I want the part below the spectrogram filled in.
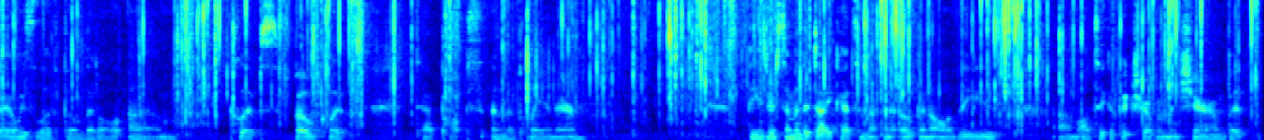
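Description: Low, gravelly woman unboxing planner goodies. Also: noisy background. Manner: chatty, enthusiastic, soft-spoken at times. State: raspy from smoky air. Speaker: planner vlogger. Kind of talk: casual product unboxing. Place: home, while her son is in an online class.

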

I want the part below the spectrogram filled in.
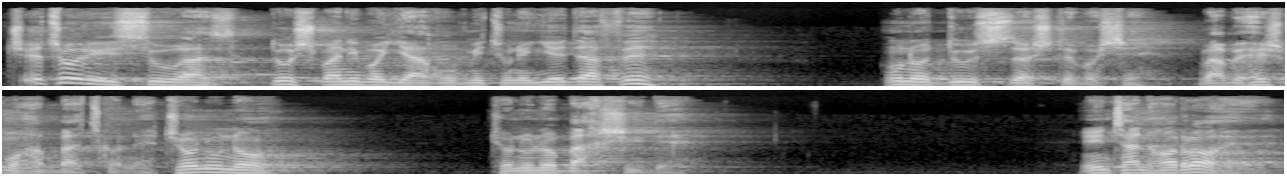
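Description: A man's voice: medium pitch, very animated, long pauses, darkish tone, close to an everyday voice. A man voicing a preacher, delivering a sermon in an earnest, conversational way and asking the audience questions. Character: earnest middle-aged male preacher. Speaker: pastor. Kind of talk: dubbed sermon. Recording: echoey hall with faint music.

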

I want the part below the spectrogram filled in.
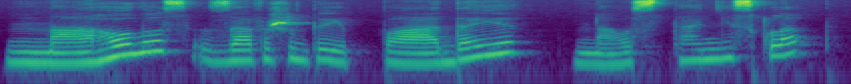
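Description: A middle-aged woman giving a spoken lesson. She pronounces words slowly and carefully, and she repeats each one so listeners can copy her. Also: lowish voice, big pitch swings. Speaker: French pronunciation teacher.

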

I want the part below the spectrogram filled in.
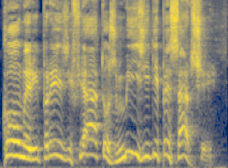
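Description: A man voicing a tough, wry old partisan in a theatrical reading, telling his story with lively exclamations. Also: very high voice, measured pace, heavily acted. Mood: recounting. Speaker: reader voicing a character.

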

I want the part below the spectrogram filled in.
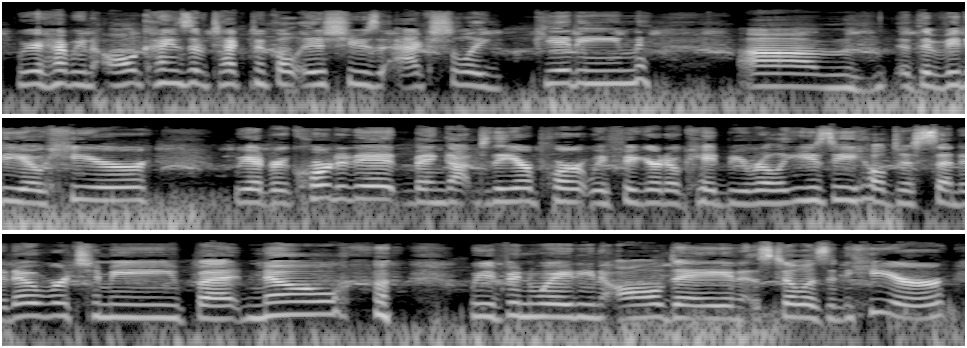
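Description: A homestead vlogger on a grassy farm gives a casual update to her phone, held at arm's length, full of ums and restarts. Her voice is on the high side, steady, fairly bright, and at normal speed. The low-quality recording carries a little hiss or hum.

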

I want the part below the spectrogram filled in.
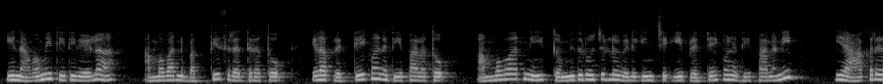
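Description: A woman gives devotional instruction in an earnest, courteous teaching manner. Her voice is mellow and dark-toned, at a middle pitch. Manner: earnest, instructive, addresses viewers politely. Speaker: devotional channel host.

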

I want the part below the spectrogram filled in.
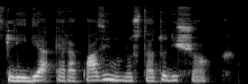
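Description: A woman reading a novel aloud in a steady storytelling manner. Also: on the low side, normal speed, vocal fry, breathy edge. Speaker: audiobook narrator. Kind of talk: scripted narration.

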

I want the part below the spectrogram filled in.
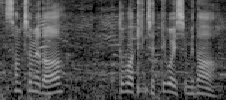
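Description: A man giving casual live commentary on a race at an outdoor track while filming it, often shouting encouragement to the runners. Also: high voice, normal speed, crowd noise. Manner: excited, cheering and shouting encouragement. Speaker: amateur running club member filming a race. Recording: outdoor noise from a stadium track.

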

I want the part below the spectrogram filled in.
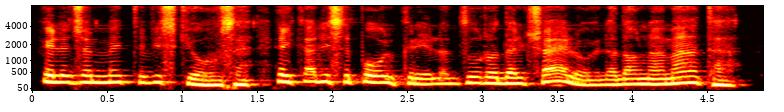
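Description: A man's voice: on the high side, moderate pace, gravelly, dark tone. A man voicing a mocking, brooding young intellectual in an audiobook, speaking with bitter irony. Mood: ironic. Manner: ironic, bitter, sometimes passionate.

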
